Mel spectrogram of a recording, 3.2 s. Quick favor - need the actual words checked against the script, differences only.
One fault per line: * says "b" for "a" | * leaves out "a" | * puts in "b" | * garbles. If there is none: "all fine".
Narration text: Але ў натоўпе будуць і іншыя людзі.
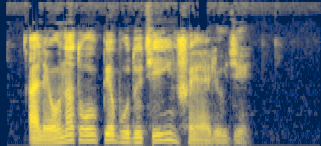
all fine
